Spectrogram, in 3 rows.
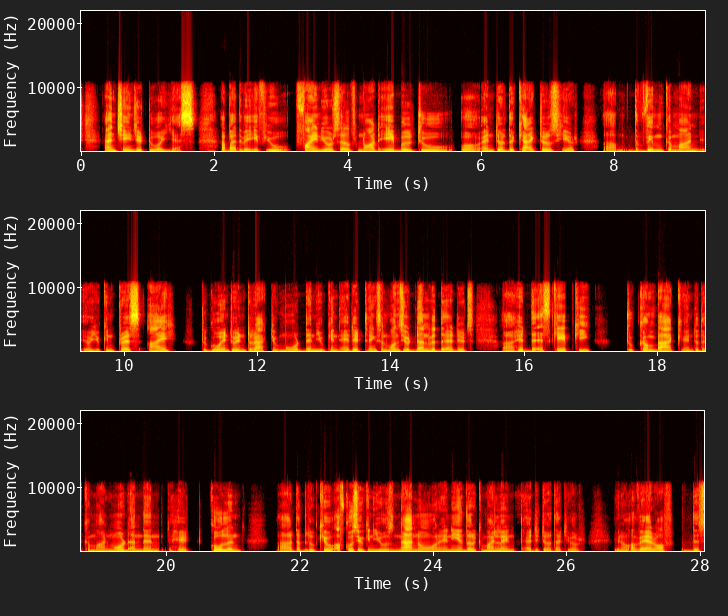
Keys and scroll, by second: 0.0-1.4 typing, 1.9 Escape, 3.7 Page_Down, 4.1-4.8 typing, 20.0 shift+;, 21.5-22.4 typing.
